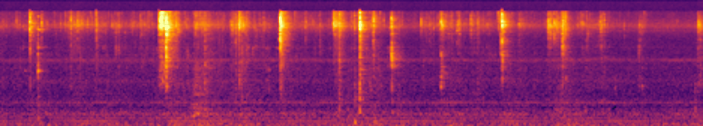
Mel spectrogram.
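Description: Faint, irregular crunching and crackling of crispy fried-chicken breading being bitten, chewed and torn by hand, a scatter of sharp crackles with the strongest about two seconds in.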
